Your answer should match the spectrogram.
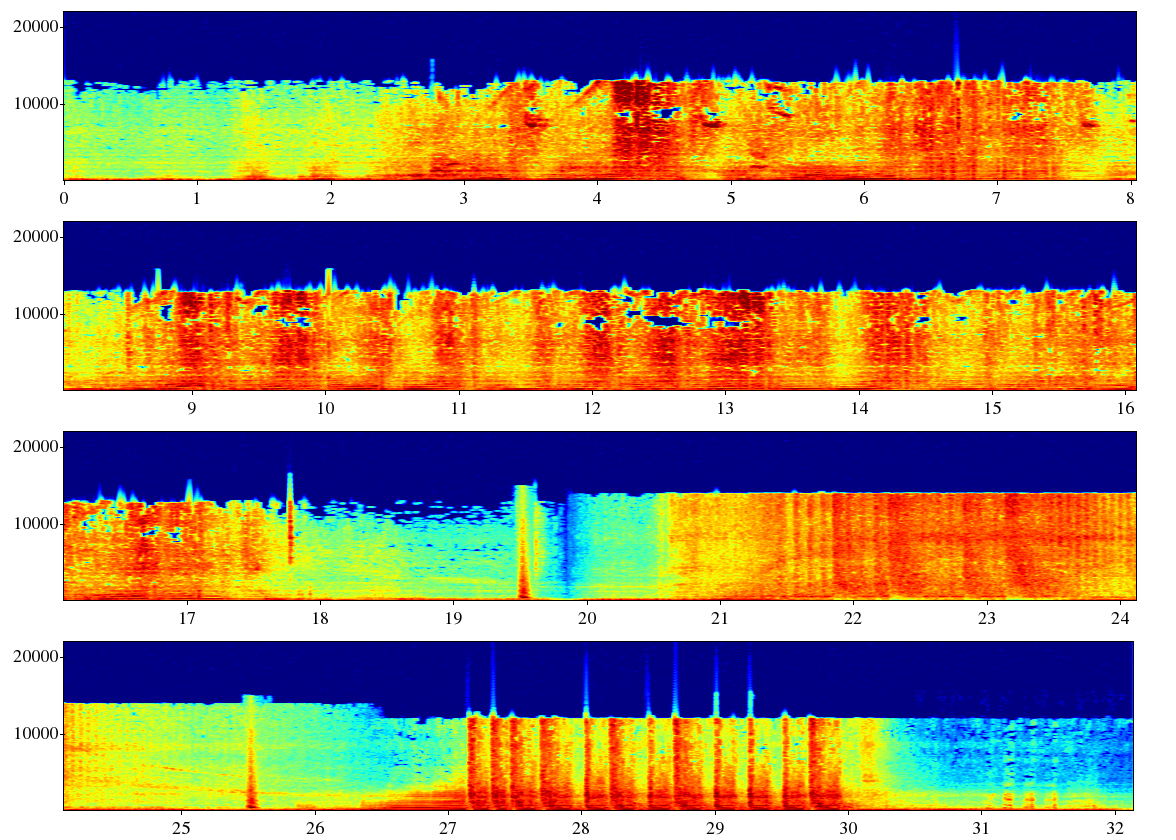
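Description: A car engine revving hard over and over, its pitch swinging up and down every second or so, with tyre squeal from wheelspin as the car spins its tyres into thick smoke. Near the end another engine holds a steady pitch and pops rapidly, about five times a second, against a launch-control rev limiter (two-step).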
